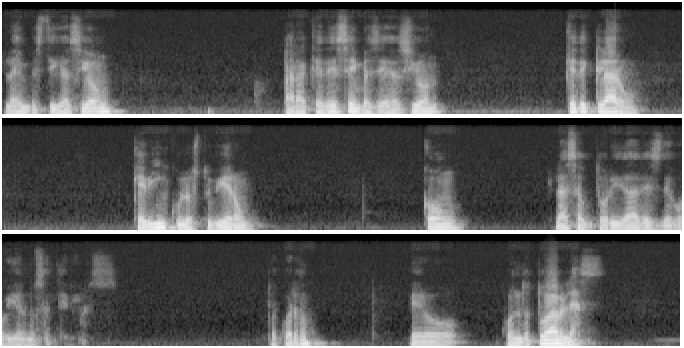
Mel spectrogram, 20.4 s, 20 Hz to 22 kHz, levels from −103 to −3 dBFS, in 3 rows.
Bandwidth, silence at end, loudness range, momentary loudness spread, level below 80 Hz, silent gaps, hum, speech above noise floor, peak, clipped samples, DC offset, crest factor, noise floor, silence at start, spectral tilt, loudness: 13 kHz; 0.85 s; 8 LU; 16 LU; -50 dBFS; none; none; 46 dB; 0 dBFS; under 0.1%; under 0.1%; 20 dB; -62 dBFS; 0 s; -7.5 dB/octave; -17 LUFS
